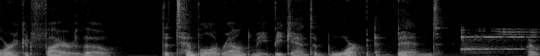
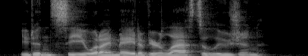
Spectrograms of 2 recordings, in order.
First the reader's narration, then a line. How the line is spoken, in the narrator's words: I called out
